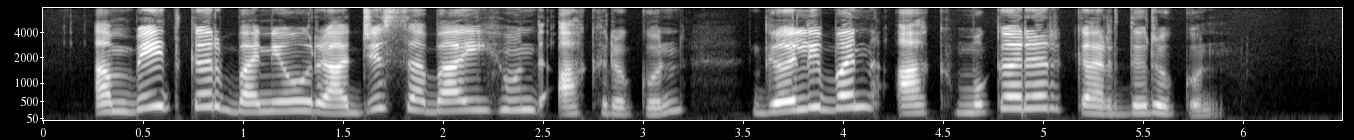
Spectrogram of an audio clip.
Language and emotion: Kashmiri, neutral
